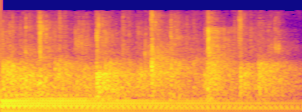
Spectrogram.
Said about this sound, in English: Yeah, you can clap for Jesus. Come on, put your hands together. Clap for Jesus.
